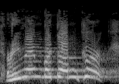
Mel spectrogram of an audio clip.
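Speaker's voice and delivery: high rallying shout of a battle cry; a war cry, ringing high. Retold or imitated. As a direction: call it out like soldiers rallying. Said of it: "That became their battle cry".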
